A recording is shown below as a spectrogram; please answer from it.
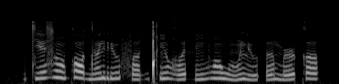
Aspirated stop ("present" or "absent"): absent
